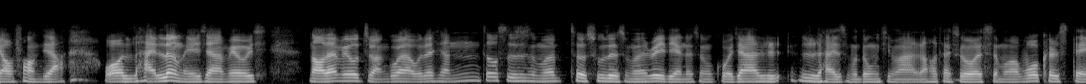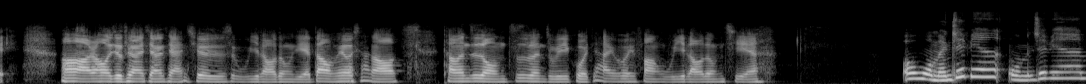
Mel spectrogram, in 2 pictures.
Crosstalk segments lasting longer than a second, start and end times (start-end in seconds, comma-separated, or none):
none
